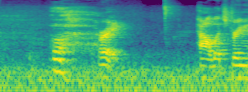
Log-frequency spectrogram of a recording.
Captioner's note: sighing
